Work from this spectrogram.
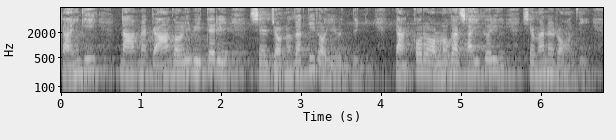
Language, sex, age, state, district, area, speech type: Odia, male, 60+, Odisha, Nayagarh, rural, spontaneous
